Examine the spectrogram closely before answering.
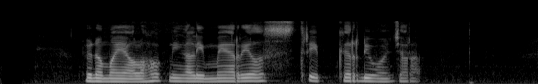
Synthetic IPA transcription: dunamajaɔlɔɦɔk̚niŋɡalimɛɾilst̪ɾip̚kɨrdiwɔɲt͡ʃaɾa

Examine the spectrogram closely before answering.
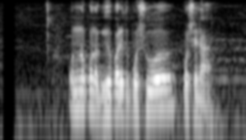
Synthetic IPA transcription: onːokonoɡɾiɦopalit̪opoʃuopoʃena̰

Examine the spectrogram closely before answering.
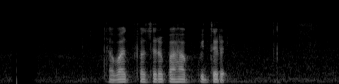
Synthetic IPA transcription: t̪ʰɐʋat̪fɐsəɾəpaɦakʋit̪əɾə

